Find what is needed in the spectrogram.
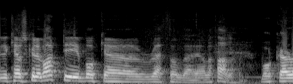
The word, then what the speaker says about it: Boca Raton: Boca Raton. Raton. Tänk på batong. Batong.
